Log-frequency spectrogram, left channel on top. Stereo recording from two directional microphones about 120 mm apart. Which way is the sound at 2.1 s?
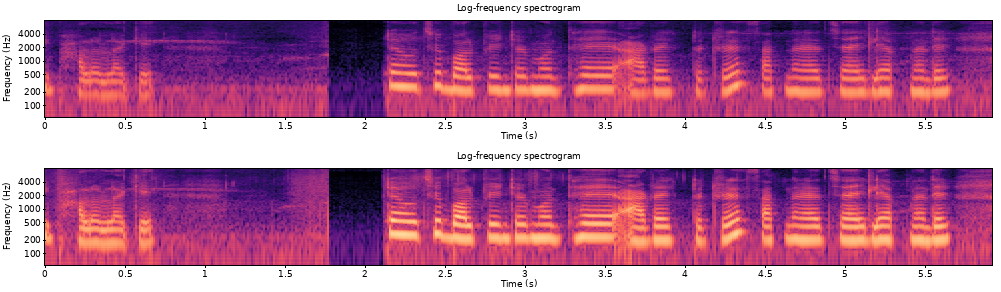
25° right (ahead or behind).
